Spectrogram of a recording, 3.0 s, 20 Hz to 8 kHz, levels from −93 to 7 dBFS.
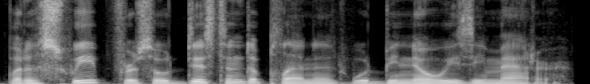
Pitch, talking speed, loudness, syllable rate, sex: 125 Hz, 265 wpm, -17 LUFS, 6.1 syllables/s, male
